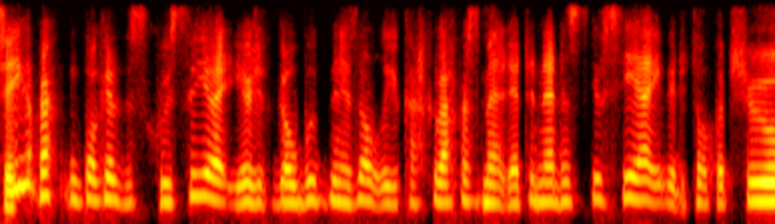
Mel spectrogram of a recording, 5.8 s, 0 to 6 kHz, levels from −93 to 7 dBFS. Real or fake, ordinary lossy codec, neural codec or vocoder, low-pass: fake; Opus, 24 kbps; codec, 16 kHz in and 24 kHz out, 0.4 kbps, LongCat-Audio-Codec, four codebook decoder; 5.4 kHz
